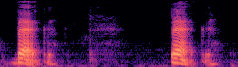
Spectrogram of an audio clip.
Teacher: 이 소리를 배그 해서 같은 높이로 하는 것이 아닌 이런 느낌으로 마치 산등성이에서 계곡으로 내려가듯 발음을 합니다.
